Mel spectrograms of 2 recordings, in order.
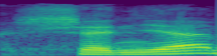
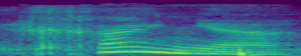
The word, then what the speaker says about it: Chania: Si on prononce à la française, je, disais, on, a tendance à dire Chania, mais ça c'est très mal prononcé. – C'est très mal prononcé, c'est Chania.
